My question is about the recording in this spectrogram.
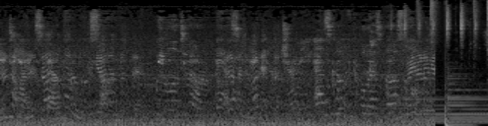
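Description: Steady low rumble inside a moving train carriage, with indistinct voices talking over it. It all cuts off abruptly just before the end.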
